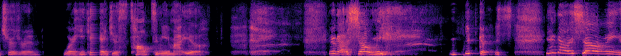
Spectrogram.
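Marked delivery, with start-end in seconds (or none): 3.5-4.3 a bright high giggle at herself. Real, not acted. Laughs at herself. 4.9-9.3 higher and louder, laughing through the words; laughing plea. Real, not acted. Laughing, demanding God show her.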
